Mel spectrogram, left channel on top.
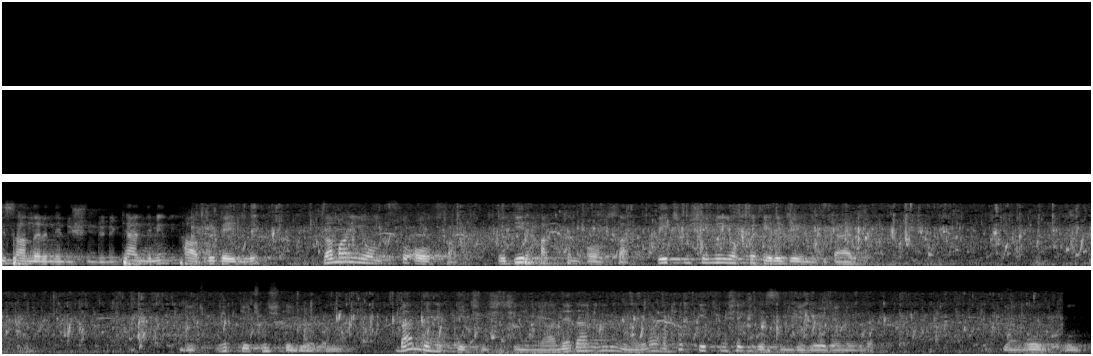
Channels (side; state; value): left; silent; digital silence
